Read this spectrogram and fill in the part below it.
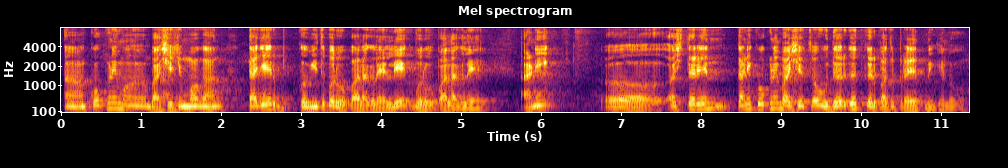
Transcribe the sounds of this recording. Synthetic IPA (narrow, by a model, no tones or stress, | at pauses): kokɳimbʱaɕet͡ɕemɔɡãn | t̪ad͡ʑeɾkəʋit̪bʱəɾopalaɡlelekbʱəɾopalaɡle | a̰ɽ̃i | əɕt̪əɾent̪aɽ̃ikokɳibʱaɕet͡sɔud̪əɾɡət̪kəɾpat͡sɔpɾəjət̪nəkelɔ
